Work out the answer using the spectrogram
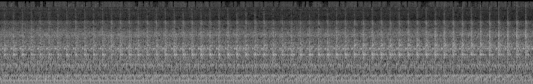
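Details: Toyota MR2 Mk3 idling petrol engine with a steady, regular knock of about four beats a second over the running note; engine knock at idle.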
